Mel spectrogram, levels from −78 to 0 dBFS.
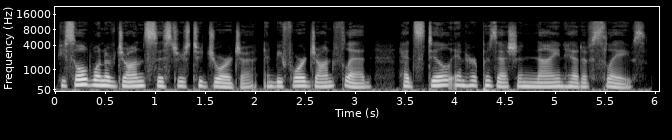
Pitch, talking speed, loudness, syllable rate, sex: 170 Hz, 210 wpm, -20 LUFS, 5.3 syllables/s, female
